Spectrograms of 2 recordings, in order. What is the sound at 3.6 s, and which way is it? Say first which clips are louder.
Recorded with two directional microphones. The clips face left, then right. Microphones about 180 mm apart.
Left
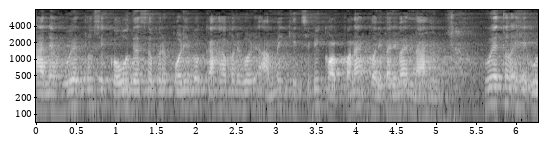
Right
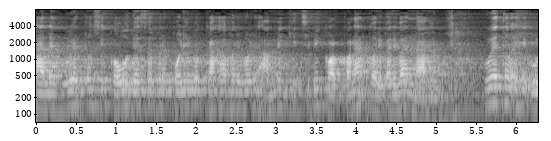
A man's voice: even; 10° right (ahead or behind).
